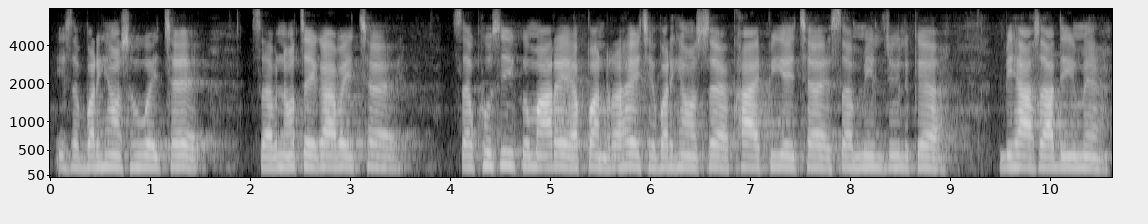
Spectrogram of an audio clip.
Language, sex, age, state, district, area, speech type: Maithili, female, 18-30, Bihar, Begusarai, rural, spontaneous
